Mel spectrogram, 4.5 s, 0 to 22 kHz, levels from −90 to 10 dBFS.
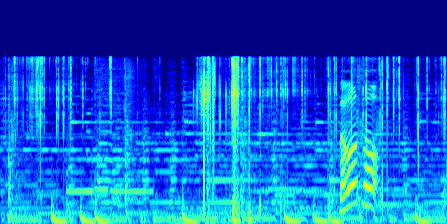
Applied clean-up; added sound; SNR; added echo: none; Crushing; 0 dB; none.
